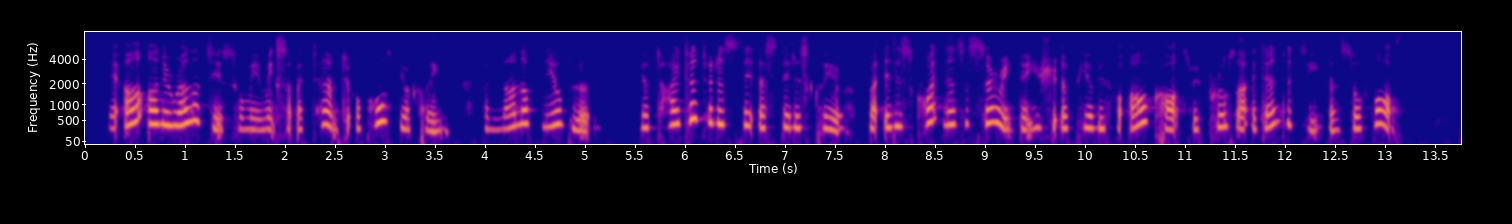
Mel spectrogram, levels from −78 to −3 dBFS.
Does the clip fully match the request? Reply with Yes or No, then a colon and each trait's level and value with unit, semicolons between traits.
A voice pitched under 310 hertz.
No: very high, 335 Hz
